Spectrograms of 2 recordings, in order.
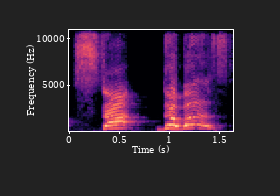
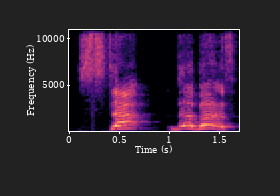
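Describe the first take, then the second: First: Slow, loud, higher stop the bus; drawn-out shout of stop the bus; exclaiming. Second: Slow emphatic echo. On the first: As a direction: stretch it out like a big announcement. Hyping Deontay's mama. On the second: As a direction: repeat it, drawn out and punchy. Repeated hype. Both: Real, not acted.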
